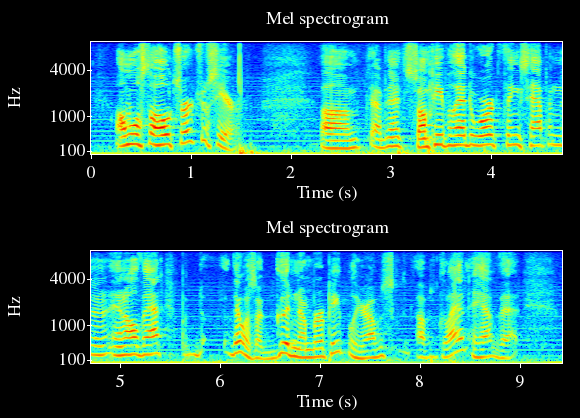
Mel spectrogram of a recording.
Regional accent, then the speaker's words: the North, United States; That's Southern language. I'm from the North.

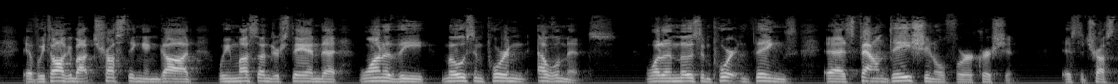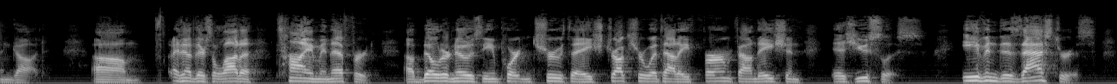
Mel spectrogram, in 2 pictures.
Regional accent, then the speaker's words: Elkton, Maryland, United States; as they travel home this afternoon to where I grew up in Elkton, Maryland.

